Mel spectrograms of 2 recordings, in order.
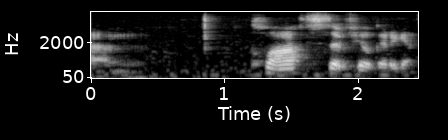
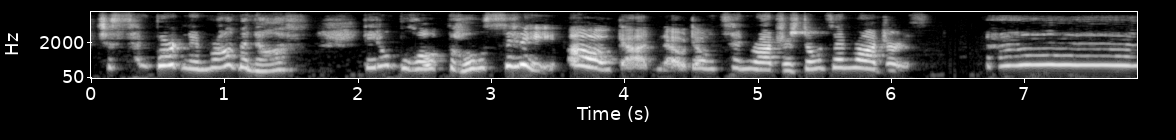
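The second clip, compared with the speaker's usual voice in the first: exasperated movie rant; 12 semitones higher than usual. Retold or imitated. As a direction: plead with the heroes in rising panic. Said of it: "like, going".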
